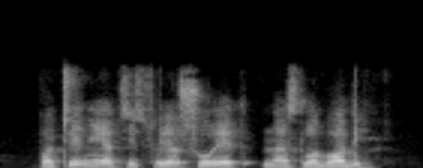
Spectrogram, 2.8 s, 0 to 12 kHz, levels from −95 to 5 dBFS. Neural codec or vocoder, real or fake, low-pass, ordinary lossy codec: codec, 16 kHz, 4 kbps, FreqCodec, smaller model; fake; 7.2 kHz; Opus, 64 kbps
